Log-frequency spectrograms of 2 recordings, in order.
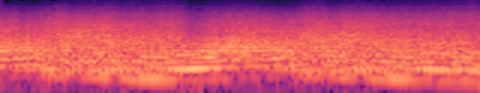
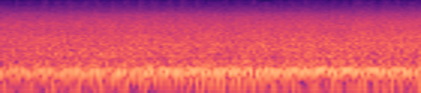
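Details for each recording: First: Mazda Miata with catalytic converter cut off, suspected no thermostat, after fixing water leaks, running about an hour without overheating: blips with loud raspy exhaust, pitch falls evenly, no knocks or misfires; runs solidly but smokes heavily when revved. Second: Mazda Miata with the catalytic converter cut off: steady, even idle with a loud, raspy open-exhaust drone and no misses; motor runs solid after sitting an unknown time, though it smokes heavily on throttle.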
